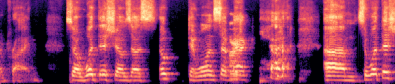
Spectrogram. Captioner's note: giggles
